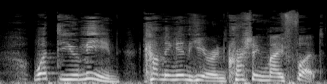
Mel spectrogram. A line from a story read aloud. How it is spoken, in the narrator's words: the man was yelling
